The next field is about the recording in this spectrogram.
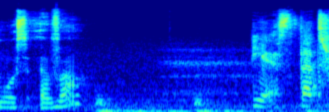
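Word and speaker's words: Ewa: to a lifeless machine besides eva is spelled e w a not e v e i thought we agreed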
